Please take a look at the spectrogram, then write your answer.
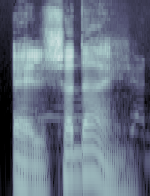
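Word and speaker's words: Ель-Шадай: Ось що він сказав я ельшадай і зрозуміти це це правильна вимова не шадай і не шадія А ельшадай скажіть це ельшадай короневе слово єврейського слова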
